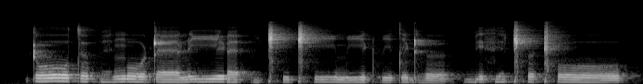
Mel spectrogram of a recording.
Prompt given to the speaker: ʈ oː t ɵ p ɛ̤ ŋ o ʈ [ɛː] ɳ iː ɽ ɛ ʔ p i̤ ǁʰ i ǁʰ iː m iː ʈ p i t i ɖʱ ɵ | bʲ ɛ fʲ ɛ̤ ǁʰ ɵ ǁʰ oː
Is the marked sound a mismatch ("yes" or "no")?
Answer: no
